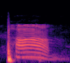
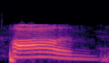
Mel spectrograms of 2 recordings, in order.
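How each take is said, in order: First: The L sound is left silent in the word. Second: The L sound is pronounced in the word. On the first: The speaker calls it right. "it's silent L, so you're going to pronounce it as palm" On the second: The speaker calls it wrong. "Not palm"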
